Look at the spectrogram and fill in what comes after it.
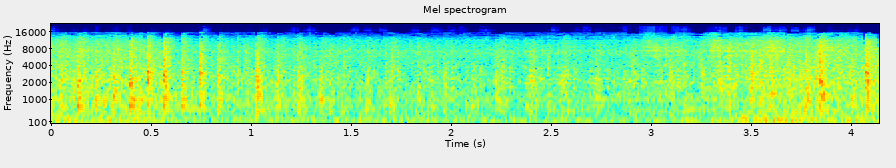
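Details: Mazda B2000 engine revved hard: heavy, loud, sharp deep metallic knocking about four times a second, a badly worn connecting rod bearing; rod knock.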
